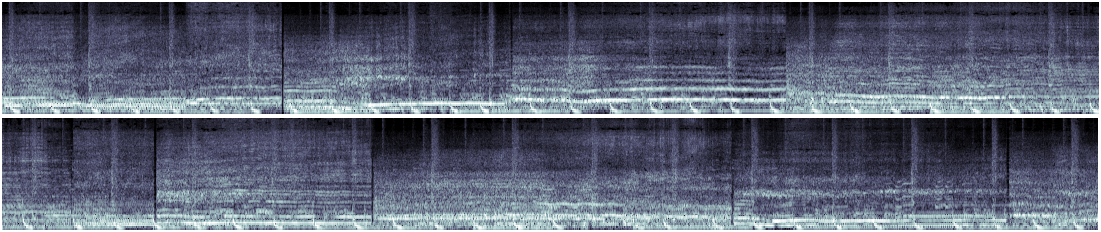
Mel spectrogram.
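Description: Drift cars sliding sideways, tyres screeching and engines revving hard, their pitch rising and falling. The sound shifts several times as different cars take over.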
